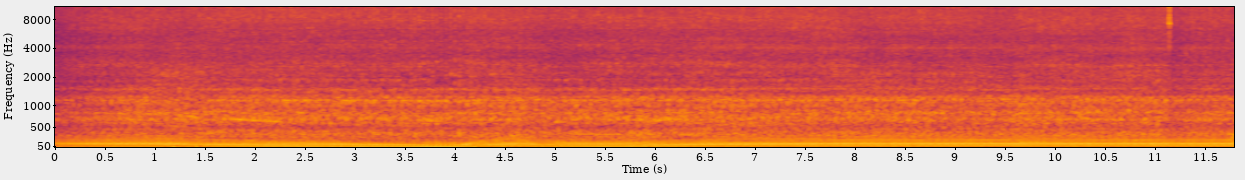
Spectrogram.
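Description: A farm tractor engine runs steadily at a constant low, heavy drone, loud and close throughout with no talk.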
